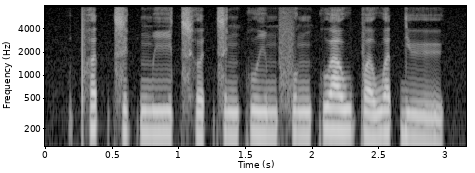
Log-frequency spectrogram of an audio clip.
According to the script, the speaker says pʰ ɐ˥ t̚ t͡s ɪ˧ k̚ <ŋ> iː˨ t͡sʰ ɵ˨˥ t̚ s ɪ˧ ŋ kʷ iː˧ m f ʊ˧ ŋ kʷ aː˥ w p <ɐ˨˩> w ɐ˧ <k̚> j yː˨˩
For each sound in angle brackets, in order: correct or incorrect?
incorrect, incorrect, incorrect

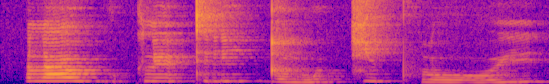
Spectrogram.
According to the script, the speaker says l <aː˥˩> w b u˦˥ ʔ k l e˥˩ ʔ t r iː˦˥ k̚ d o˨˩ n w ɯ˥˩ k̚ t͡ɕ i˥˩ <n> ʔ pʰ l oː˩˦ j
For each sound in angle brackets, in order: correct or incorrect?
correct, incorrect

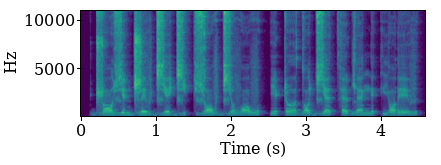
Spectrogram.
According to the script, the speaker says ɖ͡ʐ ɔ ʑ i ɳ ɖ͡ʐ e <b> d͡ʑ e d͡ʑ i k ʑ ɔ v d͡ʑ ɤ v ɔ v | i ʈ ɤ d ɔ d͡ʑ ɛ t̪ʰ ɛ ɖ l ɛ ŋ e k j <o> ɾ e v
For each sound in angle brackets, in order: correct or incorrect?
incorrect, incorrect

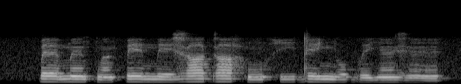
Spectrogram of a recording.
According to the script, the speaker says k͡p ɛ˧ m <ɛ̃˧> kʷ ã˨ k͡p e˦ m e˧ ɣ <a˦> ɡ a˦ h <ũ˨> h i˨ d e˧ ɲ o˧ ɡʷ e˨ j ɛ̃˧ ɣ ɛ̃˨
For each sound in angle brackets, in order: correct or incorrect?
correct, correct, correct

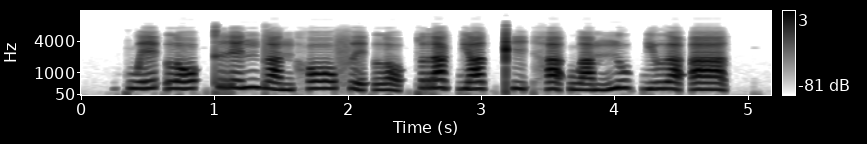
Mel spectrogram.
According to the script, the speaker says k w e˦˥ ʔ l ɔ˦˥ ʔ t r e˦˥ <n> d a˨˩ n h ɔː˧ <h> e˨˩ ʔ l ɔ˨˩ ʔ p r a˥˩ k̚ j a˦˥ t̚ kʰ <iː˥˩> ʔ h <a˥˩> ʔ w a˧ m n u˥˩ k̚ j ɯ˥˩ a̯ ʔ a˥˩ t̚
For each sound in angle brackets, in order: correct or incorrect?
correct, incorrect, incorrect, correct

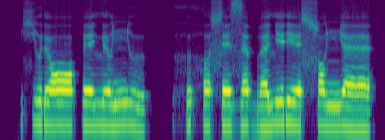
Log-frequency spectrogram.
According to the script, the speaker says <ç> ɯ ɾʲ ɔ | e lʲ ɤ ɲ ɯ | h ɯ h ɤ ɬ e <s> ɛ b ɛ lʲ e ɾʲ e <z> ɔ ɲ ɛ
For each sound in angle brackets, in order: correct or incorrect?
correct, incorrect, incorrect

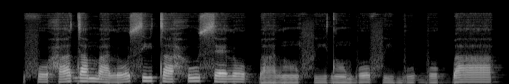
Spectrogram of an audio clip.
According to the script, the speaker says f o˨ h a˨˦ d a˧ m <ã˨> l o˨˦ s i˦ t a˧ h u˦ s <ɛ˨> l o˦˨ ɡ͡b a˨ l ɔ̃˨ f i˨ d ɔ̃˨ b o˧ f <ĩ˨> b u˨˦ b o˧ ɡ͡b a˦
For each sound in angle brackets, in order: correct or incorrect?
incorrect, incorrect, incorrect

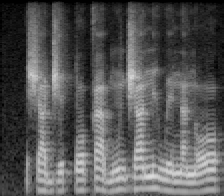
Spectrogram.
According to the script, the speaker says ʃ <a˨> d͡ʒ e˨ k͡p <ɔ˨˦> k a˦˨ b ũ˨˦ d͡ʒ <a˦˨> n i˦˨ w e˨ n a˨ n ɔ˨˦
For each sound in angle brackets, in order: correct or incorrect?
correct, correct, incorrect

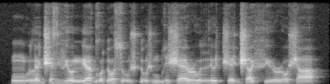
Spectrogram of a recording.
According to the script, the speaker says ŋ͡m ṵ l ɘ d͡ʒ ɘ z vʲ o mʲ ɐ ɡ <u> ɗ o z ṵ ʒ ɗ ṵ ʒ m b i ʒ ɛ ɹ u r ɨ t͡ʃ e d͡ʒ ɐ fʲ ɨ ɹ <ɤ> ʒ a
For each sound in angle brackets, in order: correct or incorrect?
correct, incorrect

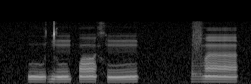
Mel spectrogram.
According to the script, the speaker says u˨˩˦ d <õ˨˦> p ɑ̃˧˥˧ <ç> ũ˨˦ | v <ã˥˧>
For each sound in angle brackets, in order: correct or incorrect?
incorrect, incorrect, correct

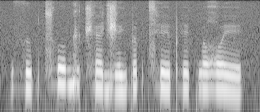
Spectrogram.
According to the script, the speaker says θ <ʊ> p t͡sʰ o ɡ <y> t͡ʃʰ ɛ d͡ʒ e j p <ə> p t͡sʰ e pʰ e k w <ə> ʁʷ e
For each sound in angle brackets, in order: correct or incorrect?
incorrect, correct, incorrect, correct

